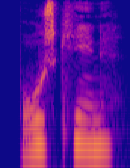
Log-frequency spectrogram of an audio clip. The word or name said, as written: bruskhinde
